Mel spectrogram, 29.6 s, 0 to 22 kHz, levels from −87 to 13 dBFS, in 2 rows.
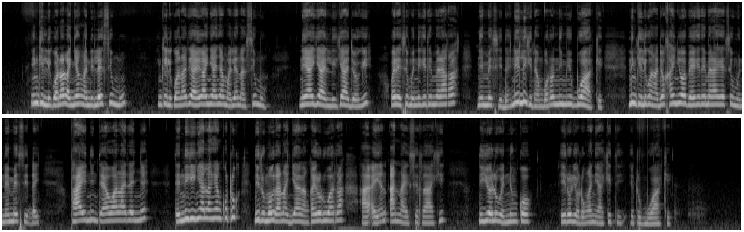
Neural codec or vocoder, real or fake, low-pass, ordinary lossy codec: none; real; none; none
